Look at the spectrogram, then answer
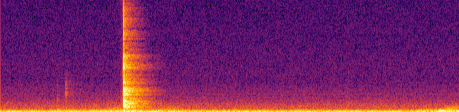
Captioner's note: switch clicks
